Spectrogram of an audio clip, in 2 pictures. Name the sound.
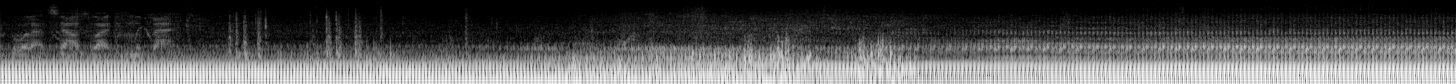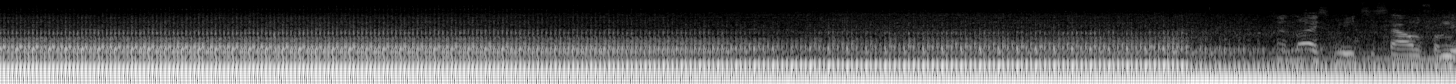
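car exhaust with engine running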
